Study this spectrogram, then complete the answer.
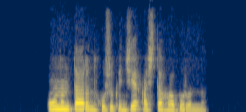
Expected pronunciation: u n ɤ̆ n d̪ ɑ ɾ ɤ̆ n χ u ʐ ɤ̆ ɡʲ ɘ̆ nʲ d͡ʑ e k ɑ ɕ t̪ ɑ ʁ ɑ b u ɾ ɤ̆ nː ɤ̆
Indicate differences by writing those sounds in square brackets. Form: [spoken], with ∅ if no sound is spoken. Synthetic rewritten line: u n ɤ̆ n [t̪] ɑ ɾ ɤ̆ n χ u ʐ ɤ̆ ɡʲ ɘ̆ nʲ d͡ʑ e [ʔ] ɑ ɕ t̪ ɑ ʁ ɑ b u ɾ ɤ̆ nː ɤ̆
